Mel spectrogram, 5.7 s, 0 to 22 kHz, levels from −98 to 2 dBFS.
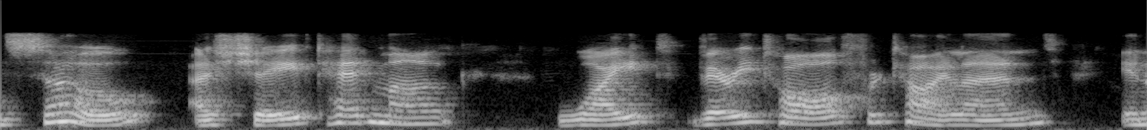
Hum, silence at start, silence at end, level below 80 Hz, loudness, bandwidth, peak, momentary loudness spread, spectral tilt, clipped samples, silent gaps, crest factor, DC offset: none; 0 s; 0 s; -66 dBFS; -21 LUFS; 8 kHz; -6 dBFS; 10 LU; -3.5 dB/octave; under 0.1%; none; 16 dB; under 0.1%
